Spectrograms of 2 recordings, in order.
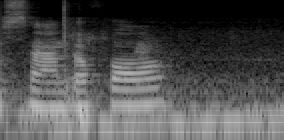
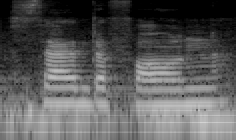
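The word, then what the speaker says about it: Sandalphon: right this is Archangel sandal sandone I said it wrong the first time right this is your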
